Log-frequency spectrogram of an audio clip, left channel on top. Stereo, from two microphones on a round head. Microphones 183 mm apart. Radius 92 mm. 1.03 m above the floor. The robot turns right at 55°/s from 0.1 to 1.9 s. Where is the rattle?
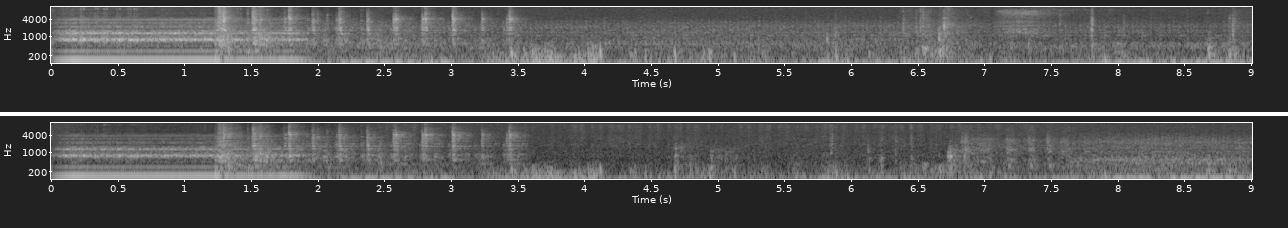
50° left (ahead or behind), 2 m; by 3.5 s 15° left (ahead or behind), 2 m.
